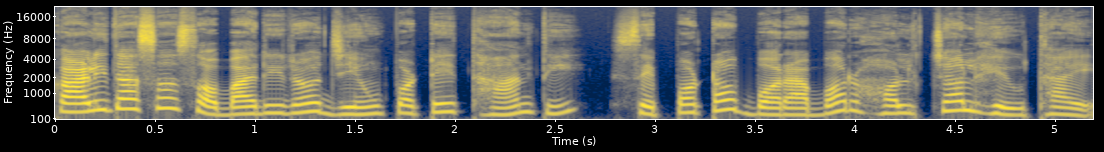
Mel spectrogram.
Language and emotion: Odia, neutral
